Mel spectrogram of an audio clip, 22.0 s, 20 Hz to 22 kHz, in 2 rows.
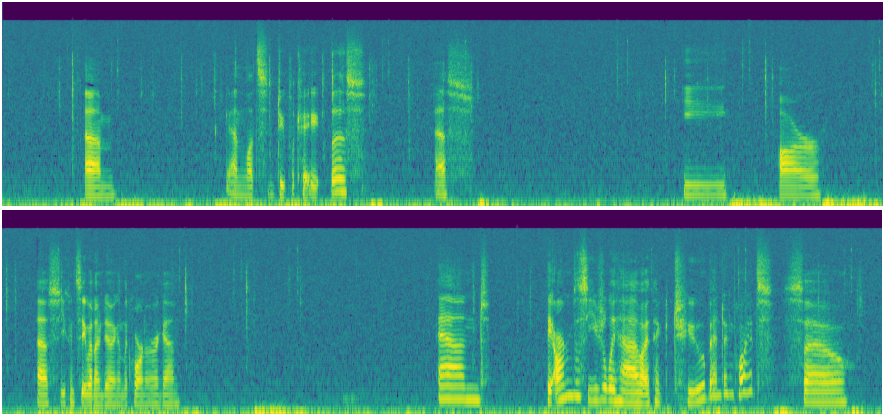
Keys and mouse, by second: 0.8 2, 1.3 click, 2.6 shift+s, 4.1 shift+d, 4.7 click, 5.1 s, 5.7 click, 5.8 g, 7.6 click, 9.2 click, 9.5 r, 10.8 click, 11.0 s, 11.6 click, 13.1 click, 13.9 click, 14.0 g, 14.6 click, 16.9 ctrl+r, 20.2 click, 21.2 ctrl+r.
